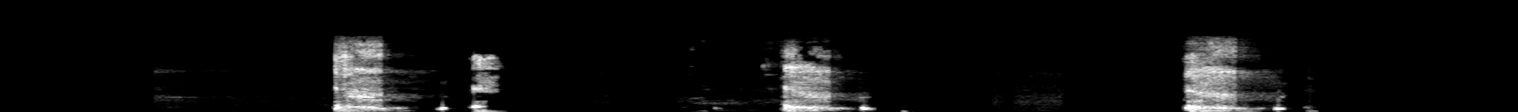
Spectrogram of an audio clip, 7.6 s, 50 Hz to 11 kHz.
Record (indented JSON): {
  "three_cough_length": "7.6 s",
  "three_cough_amplitude": 29780,
  "three_cough_signal_mean_std_ratio": 0.3,
  "survey_phase": "alpha (2021-03-01 to 2021-08-12)",
  "age": "18-44",
  "gender": "Female",
  "wearing_mask": "No",
  "symptom_cough_any": true,
  "symptom_fever_high_temperature": true,
  "symptom_headache": true,
  "symptom_change_to_sense_of_smell_or_taste": true,
  "symptom_loss_of_taste": true,
  "symptom_onset": "3 days",
  "smoker_status": "Never smoked",
  "respiratory_condition_asthma": false,
  "respiratory_condition_other": false,
  "recruitment_source": "Test and Trace",
  "submission_delay": "1 day",
  "covid_test_result": "Positive",
  "covid_test_method": "RT-qPCR"
}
